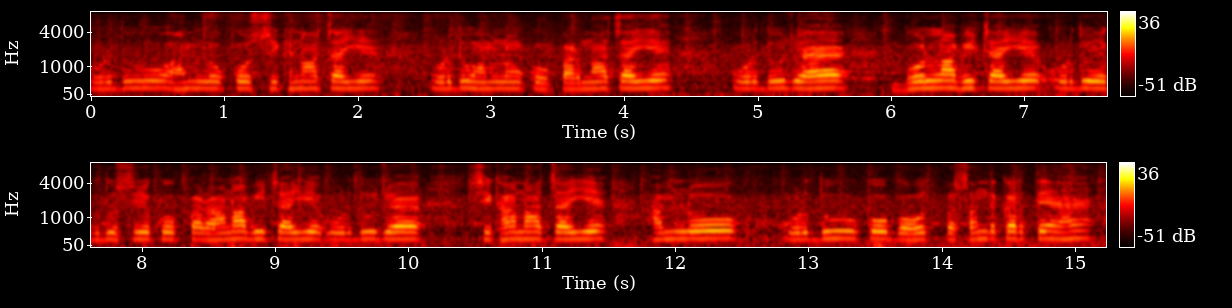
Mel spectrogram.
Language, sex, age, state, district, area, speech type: Urdu, male, 45-60, Bihar, Supaul, rural, spontaneous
